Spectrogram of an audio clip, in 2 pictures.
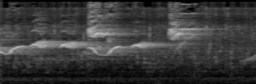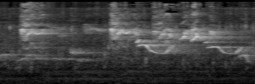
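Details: White-rumped shama song for prompting shamas to sing: clear looping whistled phrases with dipping, swooping notes, repeated in bursts separated by short pauses.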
